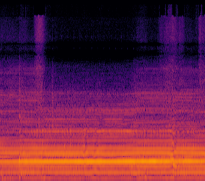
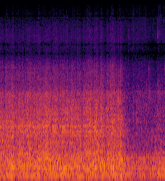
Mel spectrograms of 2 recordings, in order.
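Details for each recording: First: Washing machine on drain program P with an empty drum: steady, loud hum with a piercing whine, even pitch throughout; owner suspects noise is because it's empty; loud drain pump noise. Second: Washing machine on drain program P, with water added to the drum after coming out of storage. Steady whooshing pump with even water noise settling lower; it was very noisy running empty and works normally once it has water.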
